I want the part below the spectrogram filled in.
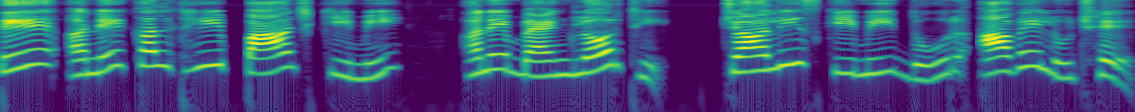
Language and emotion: Gujarati, neutral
